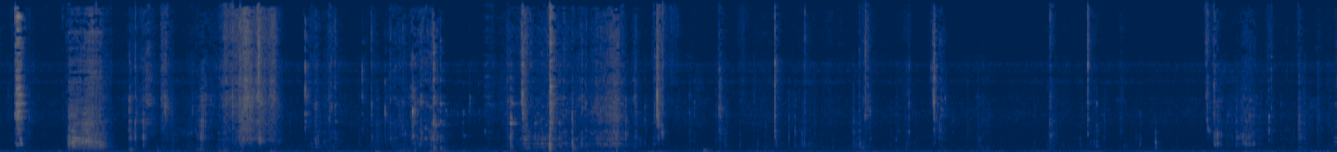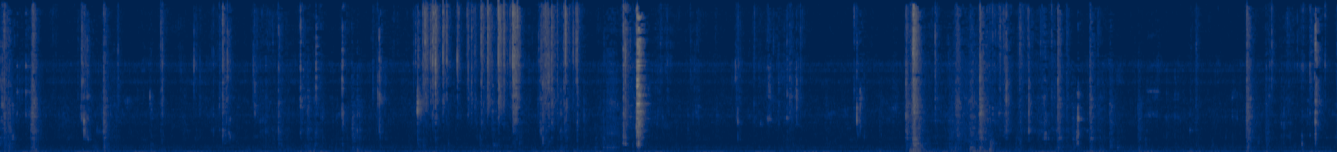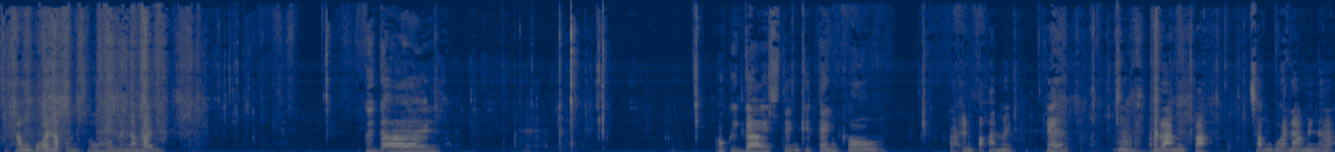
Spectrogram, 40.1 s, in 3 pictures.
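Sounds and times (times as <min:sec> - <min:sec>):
steady low hum: 0:00.0 - 0:40.0
person chewing: 0:06.4 - 0:22.2, 0:31.6 - 0:33.9.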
